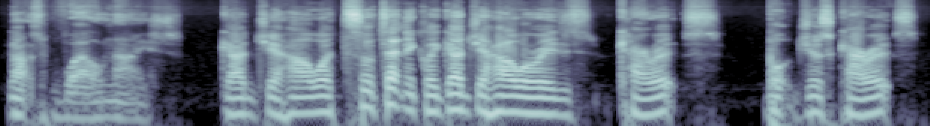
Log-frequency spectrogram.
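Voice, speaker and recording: A man in his early thirties, chatting about food and wrestling in a relaxed, easygoing way on a podcast. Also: mid-range voice, a little slow, no echo. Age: 30s. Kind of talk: casual chat.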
